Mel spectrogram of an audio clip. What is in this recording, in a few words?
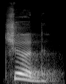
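"чӧд", Komi, female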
